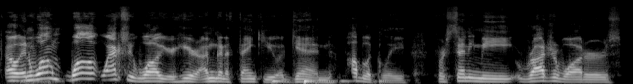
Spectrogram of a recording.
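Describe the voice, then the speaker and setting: A man's voice: mid-range voice, animated, brisk, no echo. Joking guy on a podcast, swears a lot, stammers and restarts, dry close mic. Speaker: podcast co-host. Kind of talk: casual chat.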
